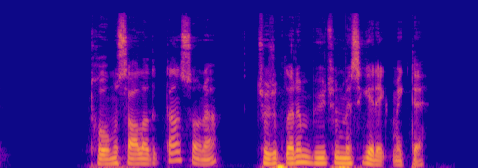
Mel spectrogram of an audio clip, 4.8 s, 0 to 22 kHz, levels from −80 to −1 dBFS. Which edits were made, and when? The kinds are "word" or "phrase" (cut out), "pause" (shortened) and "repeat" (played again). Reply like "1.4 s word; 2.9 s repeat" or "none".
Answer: none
